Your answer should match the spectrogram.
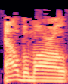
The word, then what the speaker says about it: Albemarle: Edith in Albemarle, North Carolina.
